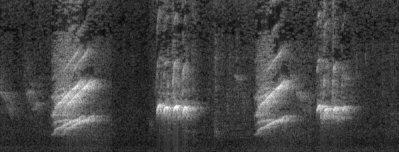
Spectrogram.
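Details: Singing canary alternating rising swept chirps with flatter, buzzy steady notes, four notes at roughly one per second in a clean, quiet setting.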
